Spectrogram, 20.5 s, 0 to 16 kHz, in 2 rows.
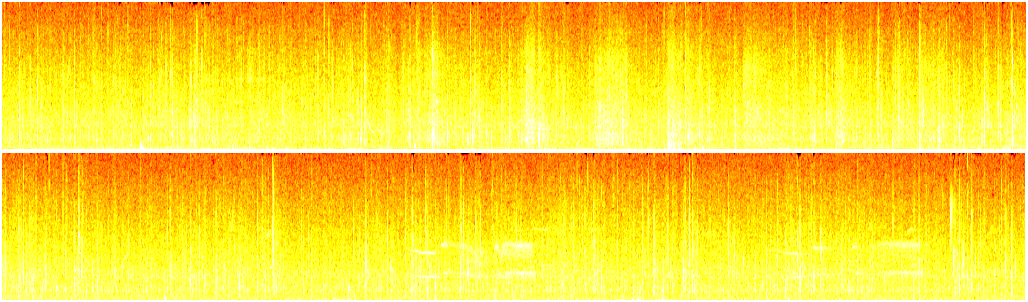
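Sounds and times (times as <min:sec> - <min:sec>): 
steady rain pattering on surfaces: 0:00.0 - 0:20.4.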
